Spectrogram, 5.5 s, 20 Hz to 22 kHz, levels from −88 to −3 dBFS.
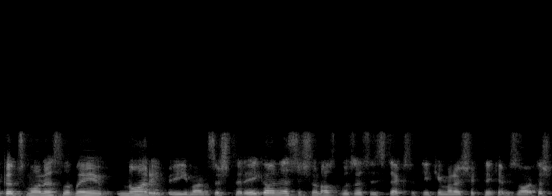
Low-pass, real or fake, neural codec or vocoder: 7.2 kHz; fake; codec, 16 kHz, 1.1 kbps, Voila-Tokenizer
